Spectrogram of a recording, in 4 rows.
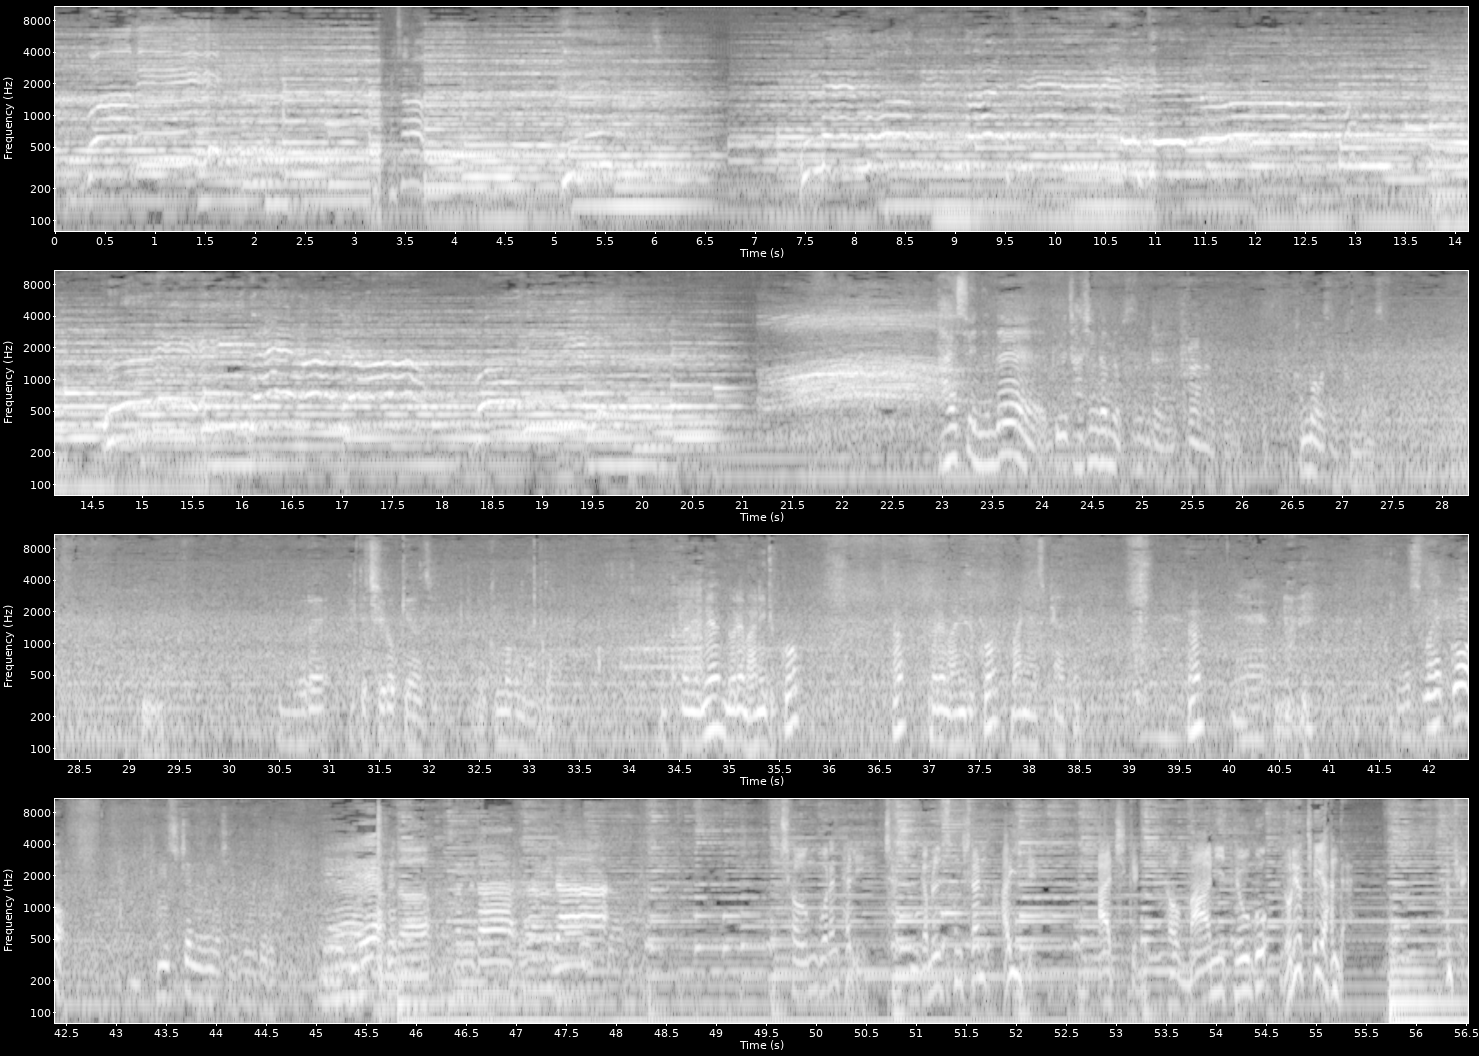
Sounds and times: Music: 0:00.0 - 0:21.2, 0:45.7 - 0:56.5
Speech: 0:49.7 - 0:52.2, 0:52.8 - 0:55.4.

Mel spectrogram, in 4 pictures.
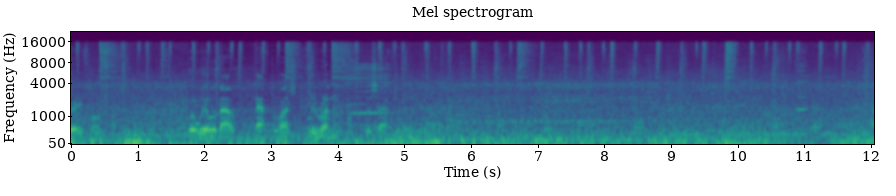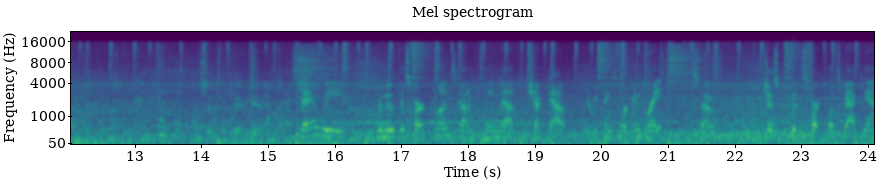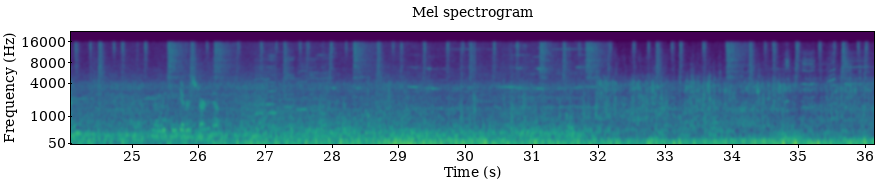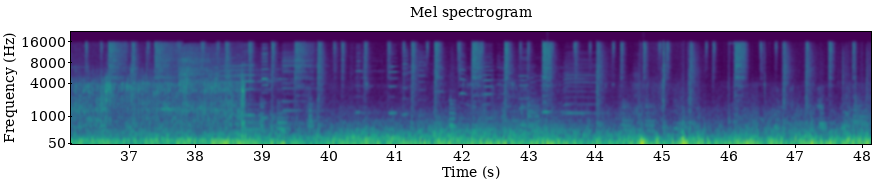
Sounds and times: Music: 0:00.0 - 0:48.1.

